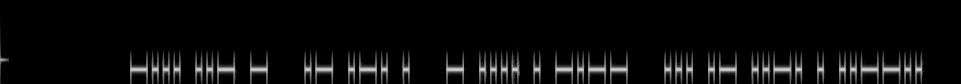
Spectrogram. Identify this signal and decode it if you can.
Morse code, heard as a keyed tone, about 22 wpm, 700 Hz. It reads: BUT ARE THEY SAFE?
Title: Sentences from Top 900 Words 22wpm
